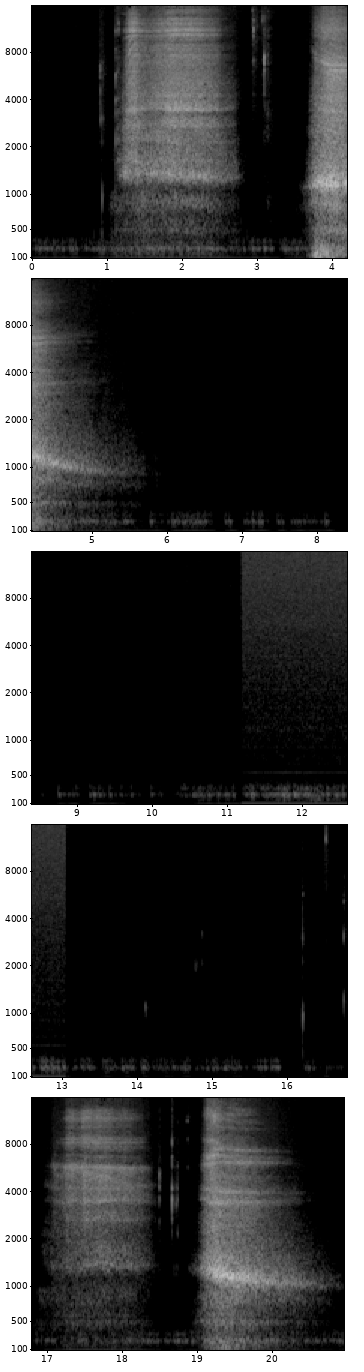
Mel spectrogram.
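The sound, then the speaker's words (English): Slow meditation breathing: two unhurried breath cycles, each a soft inhale followed by a sighing exhale, separated by a long, near-silent breath hold. “Nothing to do, just the easy in-breath, out-breath, and hold. Effortless stilling of the mind.”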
